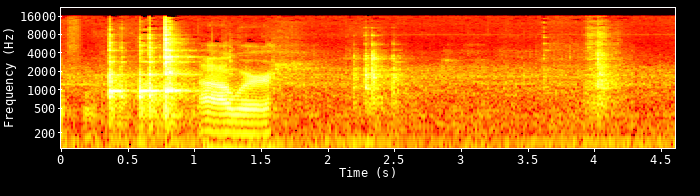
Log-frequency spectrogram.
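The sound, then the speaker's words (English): Food being flipped from a pan onto a plate: a few sharp metallic clinks of cookware close together, then a brief voice and faint scattered clatter. “And then I'm going to switch grips. So I'm going to hold it like this and then just flip it right onto”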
